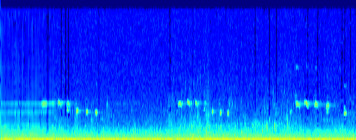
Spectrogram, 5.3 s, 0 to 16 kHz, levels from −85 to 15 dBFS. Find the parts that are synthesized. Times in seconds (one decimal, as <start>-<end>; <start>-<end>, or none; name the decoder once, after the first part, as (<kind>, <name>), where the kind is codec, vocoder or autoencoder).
0.0-0.8 (vocoder, BigVGAN v2)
